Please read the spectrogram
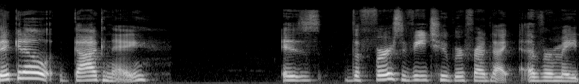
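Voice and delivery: slow, deliberate, each word carefully sounded out. Introducing a friend whose name they always mess up, speaking slowly. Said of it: "I gotta say this slowly".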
